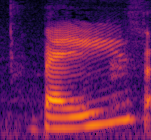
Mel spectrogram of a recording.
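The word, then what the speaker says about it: Béis: saw a review on Bays I'm assuming is how it's pronounced it's b e i s and I ended up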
